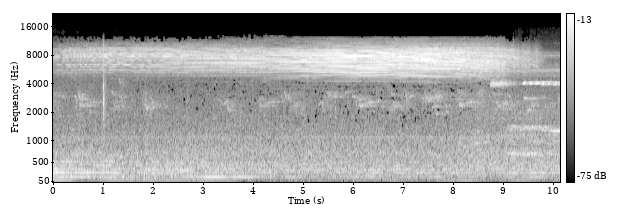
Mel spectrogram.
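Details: Insect calling from a tree: a continuous, very high-pitched shrill buzz that holds steady, swells louder through the middle and fades near the end, with a faint low hum beneath.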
